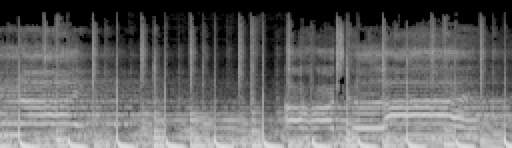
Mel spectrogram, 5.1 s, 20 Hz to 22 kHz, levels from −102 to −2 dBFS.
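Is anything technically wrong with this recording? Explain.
Yes. At 3.45 s, compressed frames are skipped. About two frames never reach the output, so the audio jumps ahead by roughly 30 ms. It sounds like a sudden skip where a short stretch of audio is missing.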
